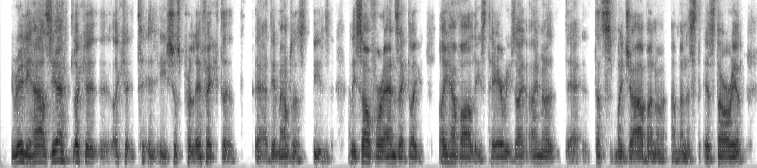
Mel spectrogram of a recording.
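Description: A man with a fairly low pitch and a Dublin accent at a moderate pace. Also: ordinary pitch variation. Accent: Dublin Irish. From Dublin, Ireland. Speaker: local historian and author. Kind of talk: interview.

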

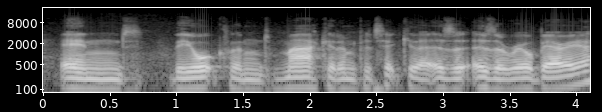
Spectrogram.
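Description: In a New Zealand accent, a man talks at a moderate pace with fairly even intonation over a quiet background. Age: young. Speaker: youth advocacy group representative. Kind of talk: panel discussion. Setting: stage with audience.

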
